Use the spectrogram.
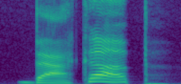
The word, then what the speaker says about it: backup: Back up, verb, stress on up, equals support, copy data, reverse. Backup, noun, stress on back, equals a copy, reinforcements.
